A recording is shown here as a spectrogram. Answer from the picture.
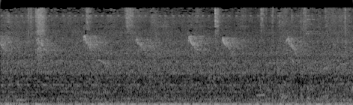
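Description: Small birds chirping: short falling chirps repeated roughly twice a second, over a steady low outdoor rumble.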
